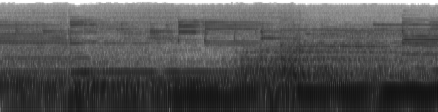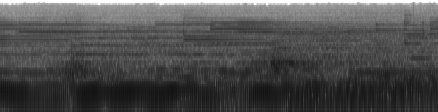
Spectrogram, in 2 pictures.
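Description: Live band playing an instrumental introduction: held chords over electric bass guitar, with the harmony changing about once a second.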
